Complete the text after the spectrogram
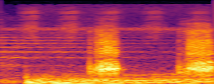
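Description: crow cawing

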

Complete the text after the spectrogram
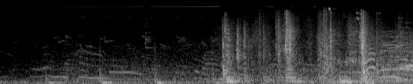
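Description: bedroom door opening

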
